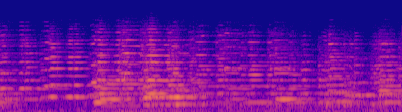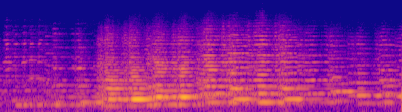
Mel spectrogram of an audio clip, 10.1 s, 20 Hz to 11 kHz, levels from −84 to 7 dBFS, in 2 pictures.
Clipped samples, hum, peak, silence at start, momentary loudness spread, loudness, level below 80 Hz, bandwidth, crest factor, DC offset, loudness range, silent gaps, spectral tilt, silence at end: under 0.1%; none; -4 dBFS; 0 s; 19 LU; -23 LUFS; -56 dBFS; 6.6 kHz; 20 dB; under 0.1%; 15 LU; none; -7 dB/octave; 0 s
